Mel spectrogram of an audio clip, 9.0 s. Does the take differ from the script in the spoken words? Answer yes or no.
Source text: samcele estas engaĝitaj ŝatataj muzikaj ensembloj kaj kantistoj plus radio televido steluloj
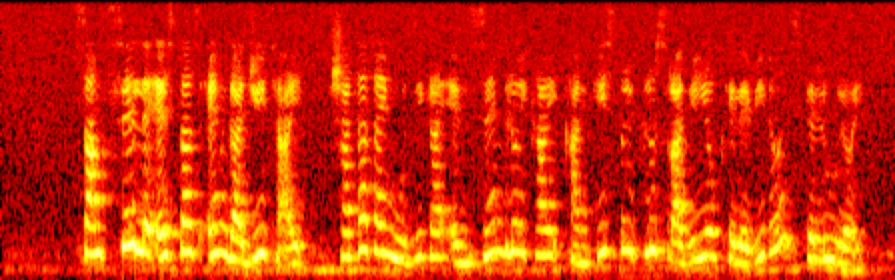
no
